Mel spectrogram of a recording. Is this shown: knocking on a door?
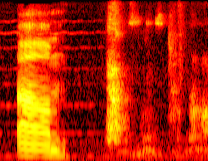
no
